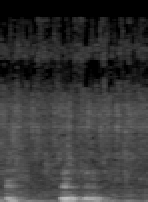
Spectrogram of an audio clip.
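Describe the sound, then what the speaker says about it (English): Water runs from a kitchen tap in a steady hiss with splashing swells, close by, and a voice is faintly present beneath it. "I should have turned that water off."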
